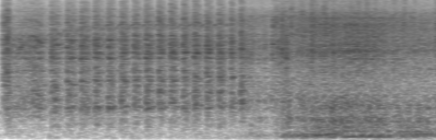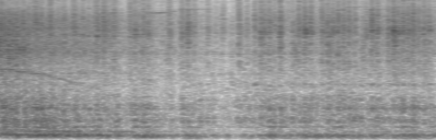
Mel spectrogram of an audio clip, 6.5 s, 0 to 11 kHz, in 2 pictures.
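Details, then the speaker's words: Nissan 350Z just fitted with new injectors and fuel pump upgrade for turbo setup: fast even cranking about four per second, then catches with uneven, lumpy idle; suspected needing programming, possibly a vacuum leak, unconfirmed. "It's running weirdly, but that's because we have new injectors in there. So, I think it just needs to be programmed."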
